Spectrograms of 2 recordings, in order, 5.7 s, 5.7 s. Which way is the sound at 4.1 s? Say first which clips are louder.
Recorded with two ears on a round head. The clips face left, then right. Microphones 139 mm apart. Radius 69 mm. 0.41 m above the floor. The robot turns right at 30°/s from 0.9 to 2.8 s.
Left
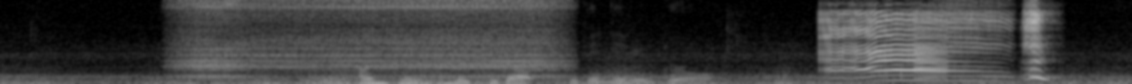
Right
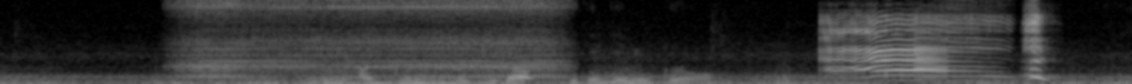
Left 4 dB; 55° left (ahead or behind).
